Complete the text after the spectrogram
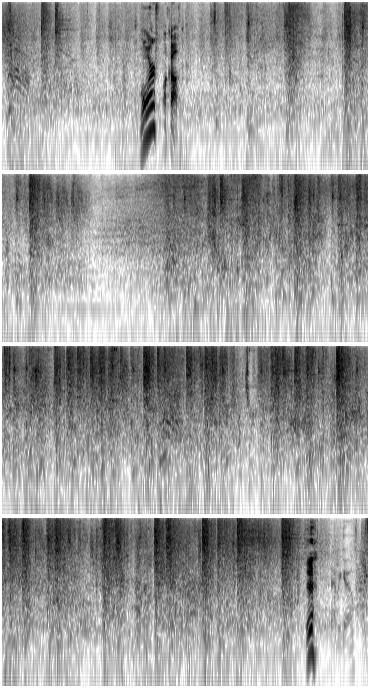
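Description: Game combat effects clash and burst with magical whooshes.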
